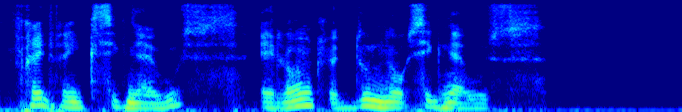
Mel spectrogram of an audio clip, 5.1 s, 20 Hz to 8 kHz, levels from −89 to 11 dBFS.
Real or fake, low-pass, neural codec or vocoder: fake; 7.2 kHz; codec, 16 kHz, 4 kbps, FreqCodec, smaller model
